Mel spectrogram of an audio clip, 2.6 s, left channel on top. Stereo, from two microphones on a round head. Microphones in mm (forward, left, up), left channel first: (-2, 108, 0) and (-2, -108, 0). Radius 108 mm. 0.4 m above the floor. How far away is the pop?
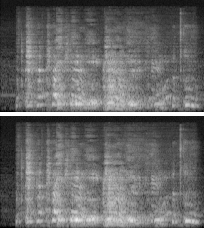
I don't hear a pop.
